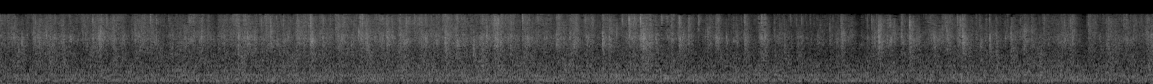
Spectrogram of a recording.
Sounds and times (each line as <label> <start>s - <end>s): hailstones on windows 0.0s - 11.5s
rain 0.0s - 11.5s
